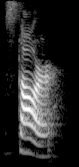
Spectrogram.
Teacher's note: ntar Paul ada huruf ada seperti ledakannya sedikit atau udaranya namun ketika kita berkata atau kita melafalkan Store itu tidak ada udara yang keluar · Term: unaspirated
